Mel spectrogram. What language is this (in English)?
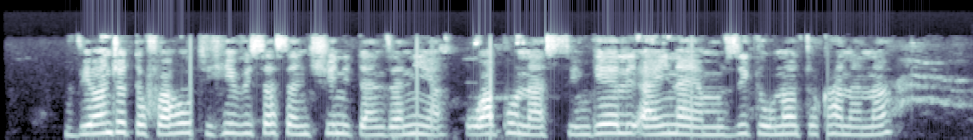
Swahili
